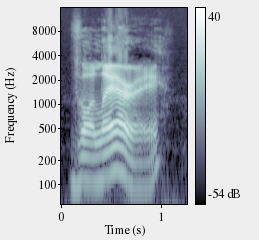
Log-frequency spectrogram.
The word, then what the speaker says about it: Volere: Several places in the chapter, you will find examples from a methodology called Valeri. At least that's how I would pronounce it and do. It's an Italian verb to want.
